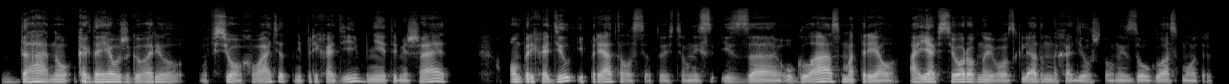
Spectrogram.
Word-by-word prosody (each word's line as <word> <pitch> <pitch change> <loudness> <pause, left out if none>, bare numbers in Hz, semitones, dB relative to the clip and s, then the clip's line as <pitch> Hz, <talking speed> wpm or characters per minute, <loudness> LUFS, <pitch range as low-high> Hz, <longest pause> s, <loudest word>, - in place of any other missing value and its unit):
да, 110 +4 +2
но 110 +1 0
когда 115 -1 +1
я 120 0 +5
уже 110 -2 0
говорил: 105 0 -1 0.2
"Всё, 100 -5 +1
хватит, 100 +5 -2
не 100 - -4
приходи, 100 +7 -2
мне 100 -8 -1
это 100 +1 -5
мешает", 115 +7 +1 0.6
он 120 -2 +1
приходил 110 +5 +3
и 175 - -6
прятался, 110 -4 -1
то - - -10
есть 95 +3 -8
он 95 0 -4
из 95 0 -4
из-за 100 -1 0
угла 105 +7 +3
смотрел, 100 -5 0
а 110 -1 0
я 115 +2 +5
всё 115 +1 +3
равно 110 -3 +2
его 100 0 -1
взглядом 105 +2 -1
находил, 100 0 -3
что 95 - -10
он 95 +1 -5
из-за 95 +1 -4
угла 100 +1 0
смотрит. 90 -2 -7
105 Hz, 175 wpm, -24 LUFS, 100-115 Hz, 0.6 s, я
